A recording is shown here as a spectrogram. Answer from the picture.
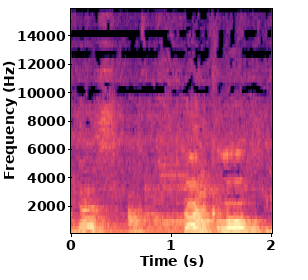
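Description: Newborn baby crying in short wavering wails, the longest and loudest near the end, with adult voices alongside.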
